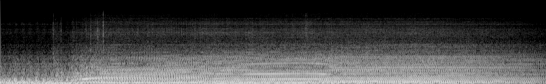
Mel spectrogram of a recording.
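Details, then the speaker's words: LS1 VL Calais on Haltech: revs climb fast, then hang high and steady before easing; the TCI torque converter, meant to stall at 3,500–4,000 rpm, stalls near 5,000 rpm, though apparently it still works as intended. "So this is a TCI, I can't remember what the code was. It's basically a 5,000 stallie. It's very, very high."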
